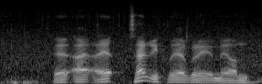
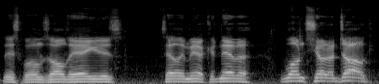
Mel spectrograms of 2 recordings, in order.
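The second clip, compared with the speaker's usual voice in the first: ordinary talk, nothing marked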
